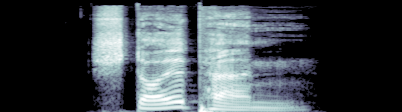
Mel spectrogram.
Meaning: 1. to stumble, to trip 2. to stumble across
- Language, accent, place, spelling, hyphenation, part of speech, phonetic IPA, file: German, Germany, Berlin, stolpern, stol‧pern, verb, [ˈʃtɔlpɐn], De-stolpern.ogg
